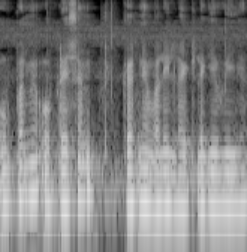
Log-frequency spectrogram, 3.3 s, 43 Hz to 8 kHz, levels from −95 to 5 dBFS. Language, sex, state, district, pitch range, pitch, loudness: Hindi, male, Jharkhand, Deoghar, 110-120 Hz, 115 Hz, -19 LUFS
